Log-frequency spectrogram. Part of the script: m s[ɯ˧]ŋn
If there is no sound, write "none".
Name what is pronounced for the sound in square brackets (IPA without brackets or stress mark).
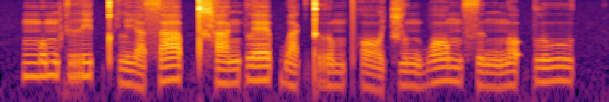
ɯ˧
